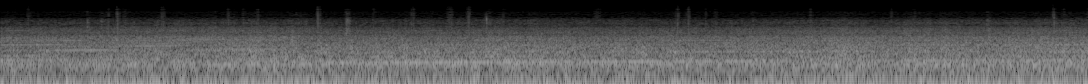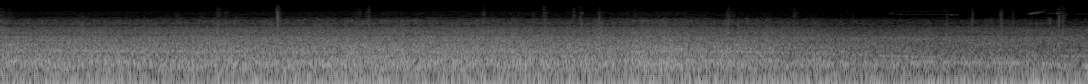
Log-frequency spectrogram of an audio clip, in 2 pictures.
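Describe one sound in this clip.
Wind rushes and buffets against the car at high speed.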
